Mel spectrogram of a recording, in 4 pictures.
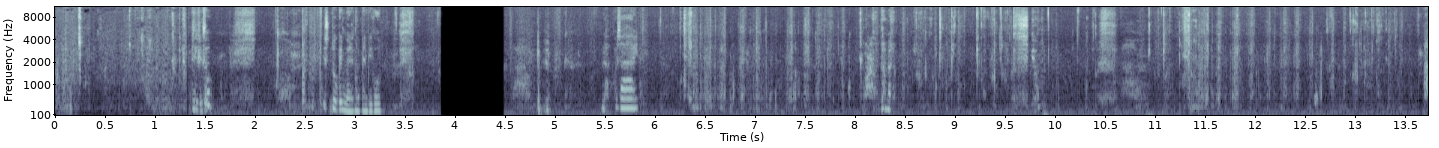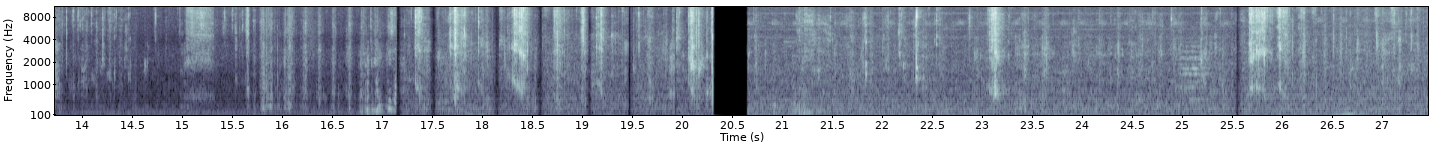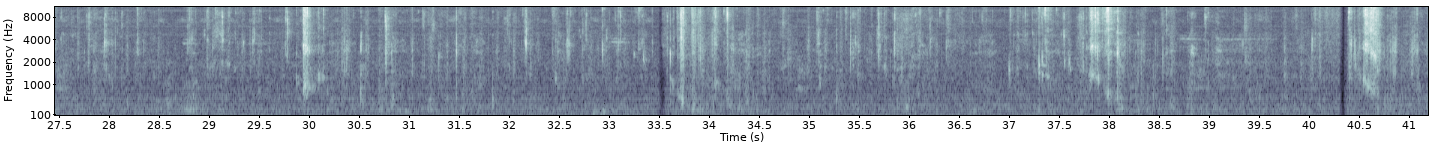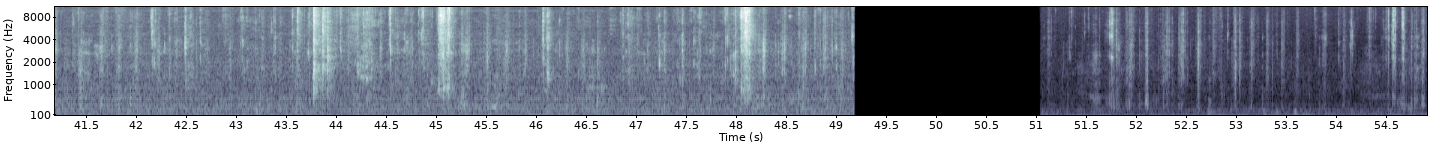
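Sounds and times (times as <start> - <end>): chewing: 5.9 - 49.2, 51.1 - 54.9
crisp shells crunching: 51.1 - 54.9.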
